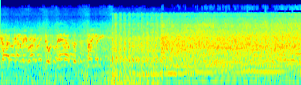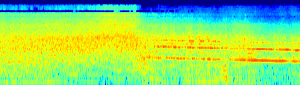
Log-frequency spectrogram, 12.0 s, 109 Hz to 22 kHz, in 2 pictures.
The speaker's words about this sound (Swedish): Och vi kan göra så att vi lyssnar till storfavoriten tillika fjolårsvinnaren Fjodor Olsen som precis ska bränna iväg på sin topptrimmade V8-tröska långt där uppe i backen.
